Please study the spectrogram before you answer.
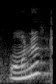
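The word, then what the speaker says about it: honest: हम इसे अंश पढेंगे ऑनेस्ट कमेंट्स होता है बंदा हम इसे हानि तो पढेंगे नहीं तो इसलिए हम देखेंगे कि साइलेंट है और हिंदी पेंशन मात्रा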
